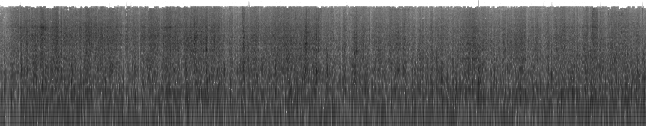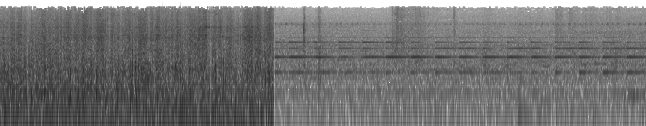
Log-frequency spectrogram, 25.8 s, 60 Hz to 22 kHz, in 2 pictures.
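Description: Senja Utama Solo passenger train running at speed, a loud steady rush of wheel, rail and wind noise with a faint rhythmic clatter. About 18 seconds in it cuts off abruptly to a much quieter background with a few steady held tones.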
